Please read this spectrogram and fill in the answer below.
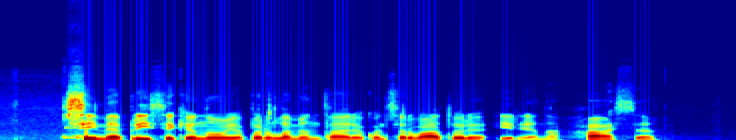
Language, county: Lithuanian, Vilnius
